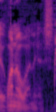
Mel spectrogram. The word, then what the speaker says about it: 101ers: Pues se escribe 101 Hertz, pero que hace referencia, me parece, a una vivienda ahí de una calle de Londres o no sé qué. Pero vamos, de 101ers.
